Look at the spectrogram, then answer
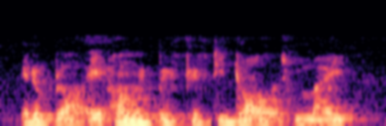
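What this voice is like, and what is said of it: Bad put-on British accent. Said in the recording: “That's probably the worst British accent ever.”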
